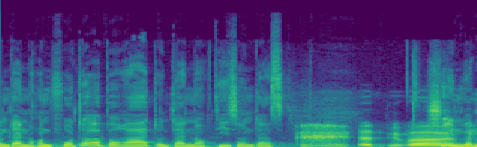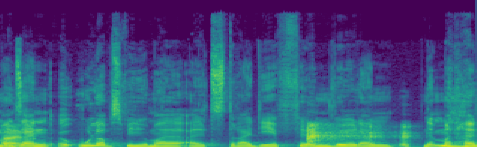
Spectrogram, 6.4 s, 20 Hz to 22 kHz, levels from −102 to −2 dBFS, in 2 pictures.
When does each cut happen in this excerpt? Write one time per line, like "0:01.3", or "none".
0:02.6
